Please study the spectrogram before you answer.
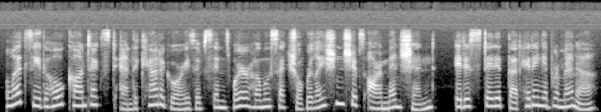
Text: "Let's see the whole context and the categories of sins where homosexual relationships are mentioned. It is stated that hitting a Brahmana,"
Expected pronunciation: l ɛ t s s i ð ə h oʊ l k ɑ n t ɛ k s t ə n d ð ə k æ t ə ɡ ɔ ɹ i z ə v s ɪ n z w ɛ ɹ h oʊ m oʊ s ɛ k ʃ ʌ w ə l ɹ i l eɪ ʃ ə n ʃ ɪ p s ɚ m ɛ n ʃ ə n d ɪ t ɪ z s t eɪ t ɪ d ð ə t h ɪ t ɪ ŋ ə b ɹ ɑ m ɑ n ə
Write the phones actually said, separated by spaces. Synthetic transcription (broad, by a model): l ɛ t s s i ð ə h oʊ l k ɑ n t ɛ k s t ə n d ð ə k æ t ə ɡ ɔ ɹ i z ə v s ɪ n z w ɛ ɹ h oʊ m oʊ s ɛ k ʃ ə l ɹ i l eɪ ʃ ə n ʃ ɪ p s ɚ m ɛ n ʃ ə n d ɪ t ɪ z s t eɪ t ɪ d ð ə t h ɪ t ɪ ŋ ə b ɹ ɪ m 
